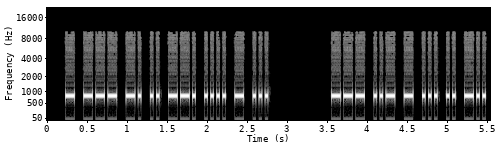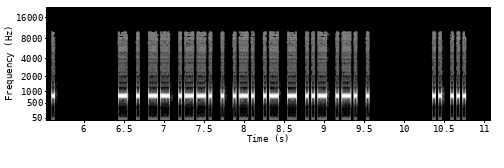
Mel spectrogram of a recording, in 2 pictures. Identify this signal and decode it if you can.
Morse code, heard as a keyed tone, about 32 wpm, 800 Hz. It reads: TONIGHTS OUTSIDE TEMPERATURE IS
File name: Weather Sets / Weather Sets-mp3s / Weather 4 21 @30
